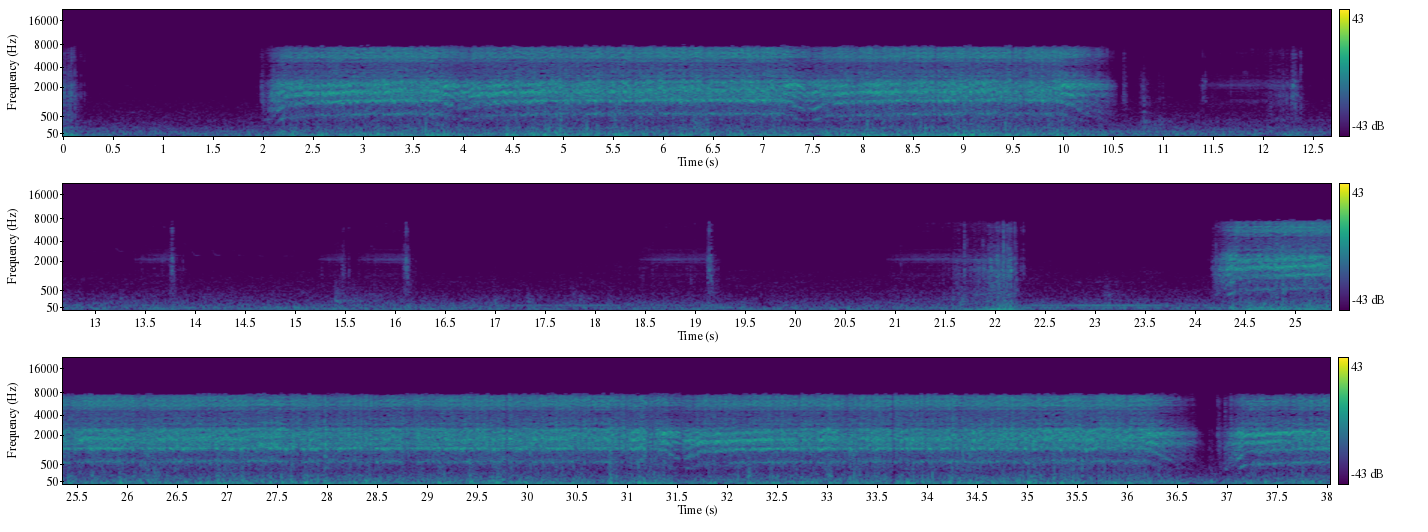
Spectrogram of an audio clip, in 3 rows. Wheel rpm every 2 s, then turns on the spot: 10, 130, 150, 130, 150, 20, 0, 0, 0, 0, 0, 0, 120, 170, 160, 140, 150, 160, 80.
none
